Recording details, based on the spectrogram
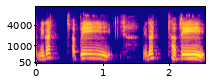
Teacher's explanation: ಸಣ್ಣ ಚ ಬರುತ್ತೆ ಛ ಹೇಳುವಾಗ ಆಮೇಲೆ ದೊಡ್ಡ ಛ ಉಚ್ಚಾರಣೆ ಆಗುತ್ತೆ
